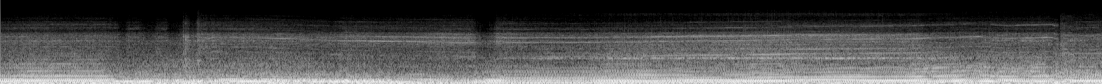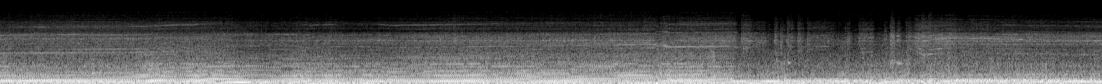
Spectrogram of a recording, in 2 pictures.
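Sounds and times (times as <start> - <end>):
car engine revving under acceleration: 0.0 - 22.0.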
